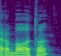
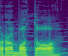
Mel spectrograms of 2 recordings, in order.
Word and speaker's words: Roboto: Ufficialmente sarebbe Roboto, un po' come Polito, però ovviamente diciamo Robotò alla fine, non ci accaniamo su nessuno.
